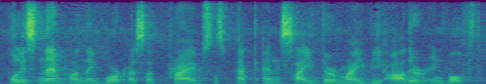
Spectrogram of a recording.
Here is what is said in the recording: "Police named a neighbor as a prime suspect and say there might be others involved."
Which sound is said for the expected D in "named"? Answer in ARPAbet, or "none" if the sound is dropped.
none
